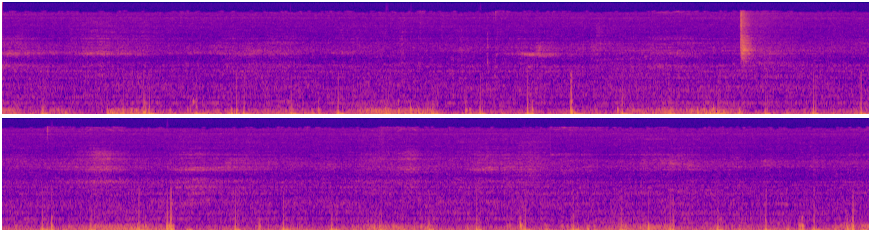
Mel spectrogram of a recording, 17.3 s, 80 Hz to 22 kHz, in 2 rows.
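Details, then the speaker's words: Woman with lipoedema and a diastolic murmur, auscultated after exercise: fast heartbeat near 125 a minute, the whooshing murmur much more noticeable and blurring the separate lub-dub heart sounds. "so it sounds it actually sounded quite different because you've actually noticed the murmur a lot more so rather than listening to the actual definite Bom Bom Bom you hear a lot more"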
